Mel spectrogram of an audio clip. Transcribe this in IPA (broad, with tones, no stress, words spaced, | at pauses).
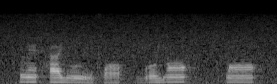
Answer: lɛ̃˦ha˦ jũ˧ lĩ˨fɔ˧ | ɡ͡bo˧jɔ̃˦ | k͡pɔ̃˦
